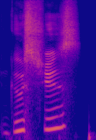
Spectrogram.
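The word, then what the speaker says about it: Gumshoos: It's pronounced gum shoes. It's supposed to be goose shoes cuz it's like a a Mongoose.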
